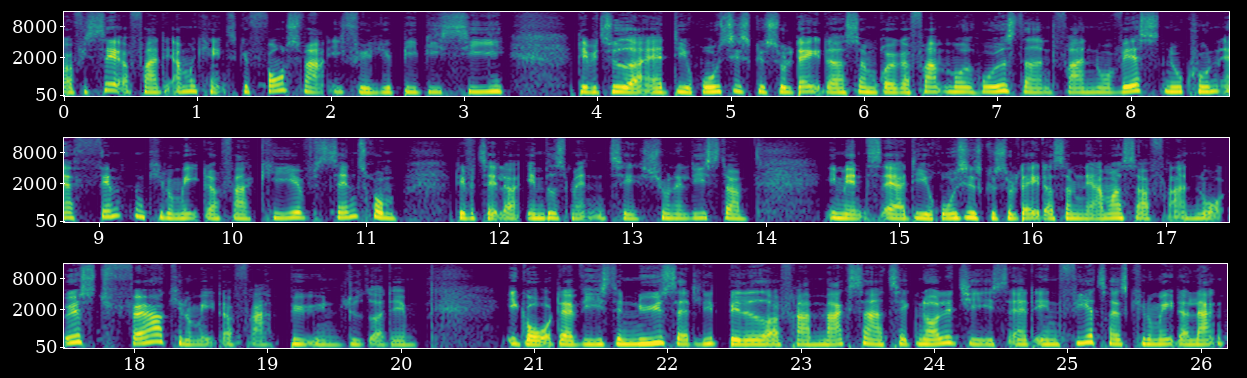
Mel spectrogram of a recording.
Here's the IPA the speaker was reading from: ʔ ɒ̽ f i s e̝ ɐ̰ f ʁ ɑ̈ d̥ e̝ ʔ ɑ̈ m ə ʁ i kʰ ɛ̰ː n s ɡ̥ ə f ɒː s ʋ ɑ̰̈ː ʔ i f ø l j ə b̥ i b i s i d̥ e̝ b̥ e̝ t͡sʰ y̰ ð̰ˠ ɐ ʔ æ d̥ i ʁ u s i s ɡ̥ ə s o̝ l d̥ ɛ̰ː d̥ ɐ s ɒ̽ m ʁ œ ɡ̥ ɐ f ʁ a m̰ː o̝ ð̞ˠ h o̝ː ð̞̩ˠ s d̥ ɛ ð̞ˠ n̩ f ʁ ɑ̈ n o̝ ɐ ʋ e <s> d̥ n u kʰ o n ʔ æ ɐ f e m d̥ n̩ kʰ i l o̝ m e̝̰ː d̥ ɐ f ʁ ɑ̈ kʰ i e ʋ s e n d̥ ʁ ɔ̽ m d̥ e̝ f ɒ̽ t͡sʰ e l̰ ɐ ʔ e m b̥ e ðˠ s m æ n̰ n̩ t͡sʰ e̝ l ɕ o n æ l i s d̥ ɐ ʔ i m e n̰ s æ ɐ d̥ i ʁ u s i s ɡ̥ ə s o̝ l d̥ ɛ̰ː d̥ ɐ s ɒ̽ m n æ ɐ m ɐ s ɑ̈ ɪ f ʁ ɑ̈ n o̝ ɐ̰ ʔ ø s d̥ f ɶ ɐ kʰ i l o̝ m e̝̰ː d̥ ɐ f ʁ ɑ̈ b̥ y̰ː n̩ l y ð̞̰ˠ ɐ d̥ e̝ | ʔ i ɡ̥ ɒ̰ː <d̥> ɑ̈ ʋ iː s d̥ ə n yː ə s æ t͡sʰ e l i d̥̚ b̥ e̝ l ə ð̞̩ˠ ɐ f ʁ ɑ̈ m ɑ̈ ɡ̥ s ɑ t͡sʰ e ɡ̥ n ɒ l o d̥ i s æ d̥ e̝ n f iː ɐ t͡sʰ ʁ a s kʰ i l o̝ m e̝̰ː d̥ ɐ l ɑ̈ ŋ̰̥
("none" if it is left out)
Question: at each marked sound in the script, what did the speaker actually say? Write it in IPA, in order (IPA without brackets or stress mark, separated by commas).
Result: s, d̥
